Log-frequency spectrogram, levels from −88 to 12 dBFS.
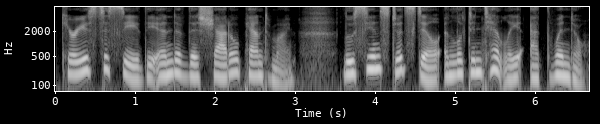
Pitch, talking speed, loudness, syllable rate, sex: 170 Hz, 160 wpm, -17 LUFS, 4.8 syllables/s, female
